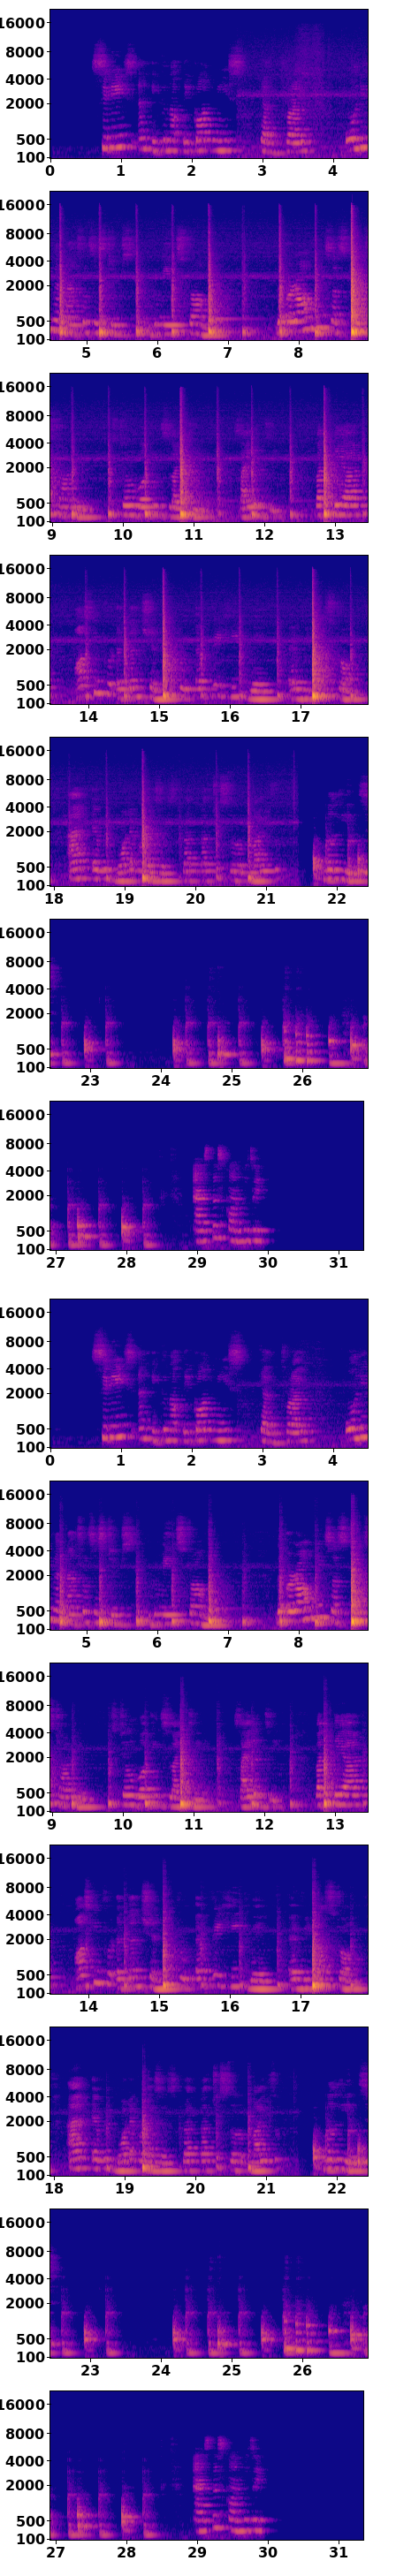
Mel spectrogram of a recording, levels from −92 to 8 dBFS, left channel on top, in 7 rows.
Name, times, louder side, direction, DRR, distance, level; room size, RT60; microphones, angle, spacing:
voice 1, 0.6-3.7 4.2-7.0 7.7-11.3 11.6-12.3 12.7-21.2 21.6-23.4 24.2-28.4, equal, 5° right, 1.6 m, -42 dB
sound 1, 4.6-5.9 6.2-6.4 6.7-7.4 7.7-8.0 8.2-9.5 9.8-10.0 10.3-11.5 11.8-12.1 12.4-12.5 12.8-13.5 14.0-14.1 14.5-14.6 15.0-15.7 16.1-16.2 16.7-16.8 17.2-17.9 18.2-18.3 18.7-18.9 19.2-19.8 20.3-20.4 20.7-21.0, left 1 dB, 70° left, 1.0 m, -29 dB
voice 2, 28.6-29.9, right 1 dB, 20° left, 4.3 m, -46 dB
14.0 x 6.9 x 5.7 m
head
